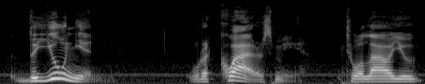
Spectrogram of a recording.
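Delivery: slow, low Russian conductor scolding the orchestra; mock Russian accent, deliberate and cold; imitated Russian accent, measured and contemptuous. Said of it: "in his beautiful Russian accent".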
